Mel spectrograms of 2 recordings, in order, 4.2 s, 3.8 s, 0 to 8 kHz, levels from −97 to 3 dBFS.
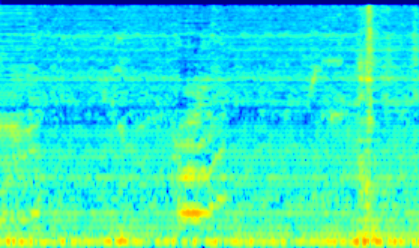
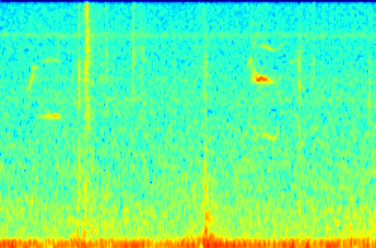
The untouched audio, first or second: second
